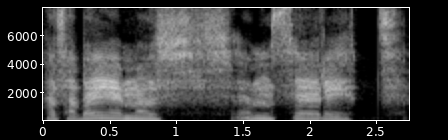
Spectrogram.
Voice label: humanoid female; Stellaris; humanoids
